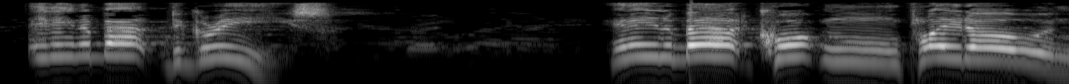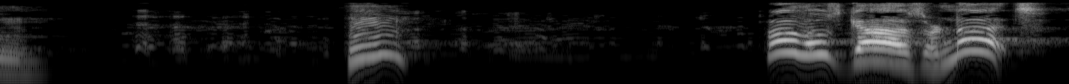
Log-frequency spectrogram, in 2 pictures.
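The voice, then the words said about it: Rural Southern hillbilly accent. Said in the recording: “I'm just an old hillbilly ... Don't let the accent fool you.”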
